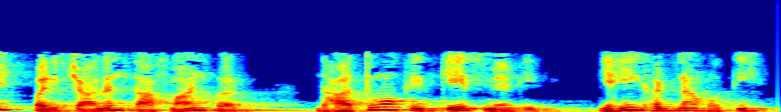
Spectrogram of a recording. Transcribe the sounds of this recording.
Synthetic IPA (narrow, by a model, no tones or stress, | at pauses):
pɐɾɪt͡ʃaːlənt̪aːpmaːnpɐ̰ɾ | d̪ʱaːt̪ũõkekeːsmẽbʱi | jɐɦiɡʱɐʈnaɦoːt̪iɦɛ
